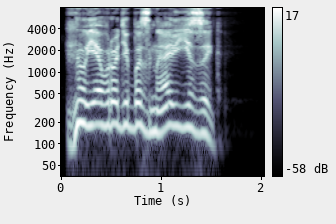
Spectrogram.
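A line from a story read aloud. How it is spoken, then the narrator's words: Laughing. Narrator (Russian): засмеялся я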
